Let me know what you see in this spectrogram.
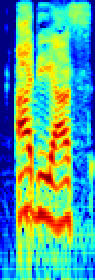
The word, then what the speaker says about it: Adidas: Adidas, actually, the correct German pronunciation.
